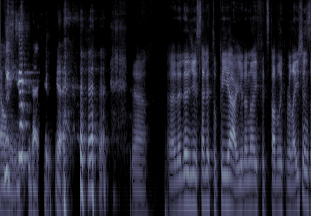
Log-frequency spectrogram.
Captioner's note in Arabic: ضحك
